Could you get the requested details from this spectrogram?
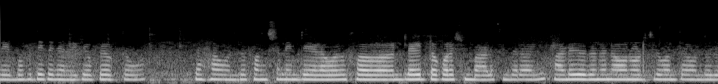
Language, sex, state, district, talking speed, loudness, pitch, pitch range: Kannada, female, Karnataka, Chamarajanagar, 125 wpm, -16 LUFS, 225 Hz, 225-230 Hz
